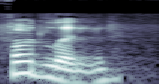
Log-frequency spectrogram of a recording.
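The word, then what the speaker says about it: Fódlan: But Fodlin, yeah, Fodlin. That's kind of fun to say. – It rhymes with yodlin.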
